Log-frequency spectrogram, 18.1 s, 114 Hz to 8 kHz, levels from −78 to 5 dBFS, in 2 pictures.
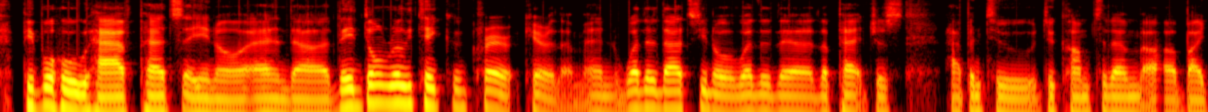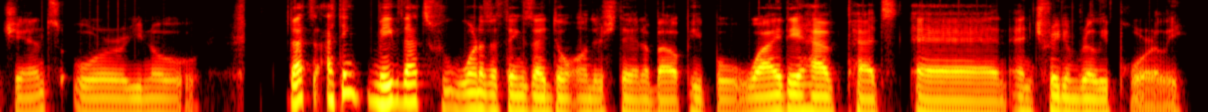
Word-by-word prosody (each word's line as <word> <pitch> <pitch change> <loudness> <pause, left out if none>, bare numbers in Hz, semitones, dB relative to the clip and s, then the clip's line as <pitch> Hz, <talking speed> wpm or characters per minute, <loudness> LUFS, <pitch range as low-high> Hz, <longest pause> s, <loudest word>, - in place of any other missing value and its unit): people 145 -1 +3
who 120 -5 +4
have 100 -1 +3
pets 105 -2 0
that, 110 -4 -1
you 100 -1 0
know 95 -1 -2
and, 95 0 -2
uh, 90 -1 0
they 135 +9 +3
don't 160 +3 +2
really 160 -1 +5
take 140 -3 0
good 130 -1 -7
crare 130 -6 +1
care 115 -3 -3
of 95 - -6
them, - - -12
and 105 +1 -7
whether 130 0 +2
that's 125 -1 -1
you 130 - -2
know, 110 -3 -1
whether 110 +1 -3
the 105 -1 -2
the 105 - -2
pet 110 +1 -4
just 100 -5 -9 0.2
happened 105 -2 -5
to 95 -2 -5
to 105 0 -6
come 100 -1 -5
to 105 - -8
them, 105 0 -2
uh, 90 -1 -4
by 90 0 -3
chance, 100 +6 -6
or, 100 -1 -2
you 95 0 -3
know 95 0 -6 0.7
That's - - +6
I - - +7
think 235 0 +2
maybe 165 0 +6
that's 170 -1 +3
one 120 -1 +1
of 120 - +4
the 110 - +2
things 105 0 0
I 100 -1 +5
don't 100 -2 -1
understand 95 0 -2
about 90 0 0
people, 95 -1 -5
why 105 +2 +5
they 115 0 +5
have 105 -2 +3
pets, 95 -2 -1
and 90 -1 +1
and 100 -3 -3
treat 105 +1 +1
'em 95 - +1
really 95 -1 +2 0.2
poorly. - - -5
105 Hz, 210 wpm, -21 LUFS, 95-115 Hz, 0.7 s, I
